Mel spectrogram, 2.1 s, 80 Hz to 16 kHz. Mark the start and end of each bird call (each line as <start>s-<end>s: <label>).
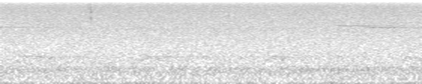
0.0s-2.1s: American Crow (Corvus brachyrhynchos)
